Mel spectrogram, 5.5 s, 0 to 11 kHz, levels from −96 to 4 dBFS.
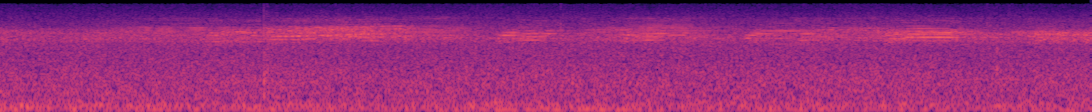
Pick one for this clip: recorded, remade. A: recorded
